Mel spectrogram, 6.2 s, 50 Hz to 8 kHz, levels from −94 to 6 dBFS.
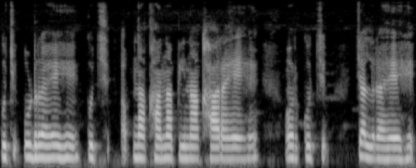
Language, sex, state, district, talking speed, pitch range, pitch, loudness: Hindi, male, Bihar, Begusarai, 145 wpm, 160-175 Hz, 165 Hz, -20 LUFS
